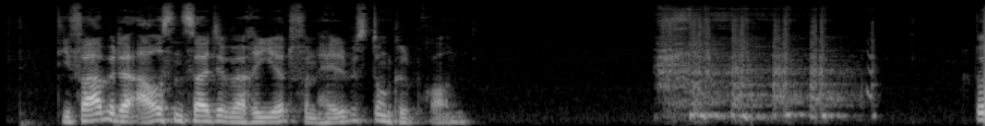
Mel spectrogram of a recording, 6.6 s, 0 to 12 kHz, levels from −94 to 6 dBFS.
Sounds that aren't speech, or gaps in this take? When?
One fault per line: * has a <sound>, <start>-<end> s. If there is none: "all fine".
* has a laugh, 4.3-5.9 s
